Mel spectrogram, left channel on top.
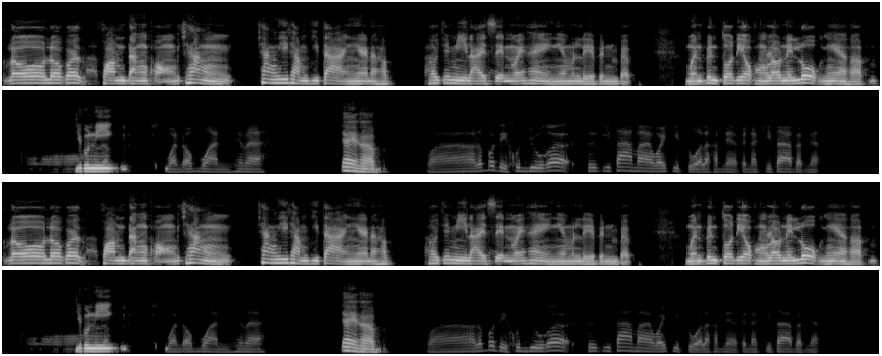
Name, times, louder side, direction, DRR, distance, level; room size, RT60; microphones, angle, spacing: voice 1, 0.0-2.3 2.6-3.9 4.3-6.3 6.6-8.8 9.5-9.9 12.2-12.6, left 1 dB, 5° left, 0.4 m, -22 dB
voice 2, 9.0-9.9 10.4-11.5 13.0-17.0, left 2 dB, 55° left, 7.5 m, -43 dB
head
